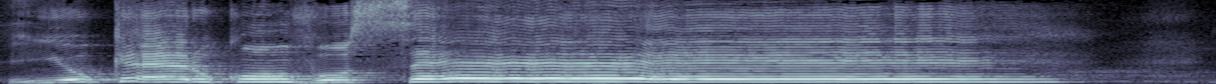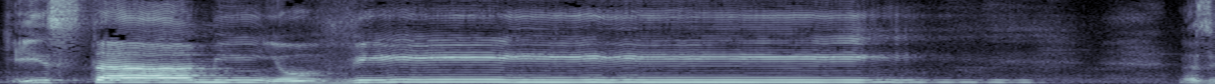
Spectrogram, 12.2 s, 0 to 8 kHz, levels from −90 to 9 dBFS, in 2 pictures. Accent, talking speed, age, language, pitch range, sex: Brazilian, 55 wpm, 30-49, Portuguese, 190-250 Hz, male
